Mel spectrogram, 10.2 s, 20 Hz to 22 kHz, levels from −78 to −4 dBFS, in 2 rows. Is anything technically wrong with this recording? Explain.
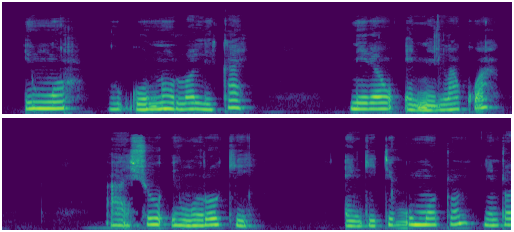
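Yes. Throughout, this is low-bitrate audio saved at a high bitrate: nothing is present above 16.6 kHz, a cut-off that fits an MP3 encode around 62 kbit/s, likely re-saved as 320 kbit/s MP3. The bigger file can't restore what the first pass removed, so the speech keeps that dull, band-limited top end.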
